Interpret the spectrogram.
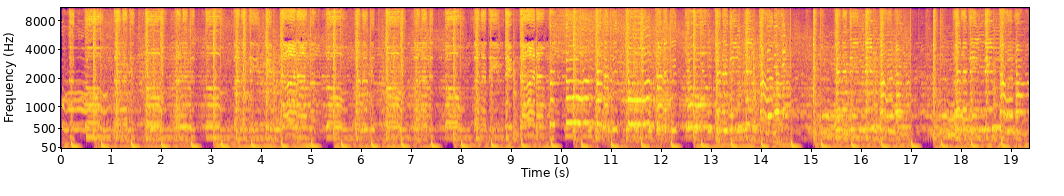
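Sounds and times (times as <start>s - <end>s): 
humming background music: 0.0s - 19.3s.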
